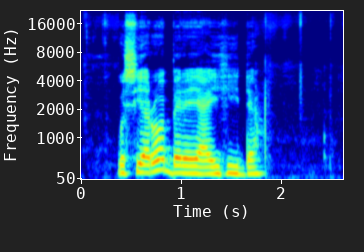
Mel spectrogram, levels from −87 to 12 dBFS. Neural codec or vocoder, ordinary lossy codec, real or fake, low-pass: vocoder, 44.1 kHz, 128 mel bands, Pupu-Vocoder; none; fake; none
